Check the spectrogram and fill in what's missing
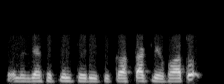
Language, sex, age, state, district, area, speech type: Kashmiri, male, 30-45, Jammu and Kashmir, Kupwara, rural, conversation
